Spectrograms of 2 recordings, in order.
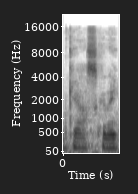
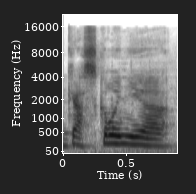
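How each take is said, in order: First: The name is said with anglicized English sounds. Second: The name is said with French-style sounds.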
